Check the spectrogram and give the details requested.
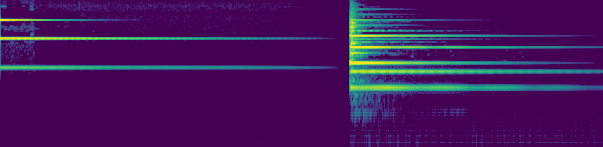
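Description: Two struck bell-like dings, each ringing on and fading away over a few seconds. The first is already sounding and dies out after about three seconds. The second, struck about three and a half seconds in, is lower and fuller.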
